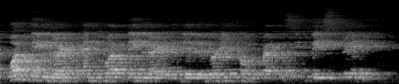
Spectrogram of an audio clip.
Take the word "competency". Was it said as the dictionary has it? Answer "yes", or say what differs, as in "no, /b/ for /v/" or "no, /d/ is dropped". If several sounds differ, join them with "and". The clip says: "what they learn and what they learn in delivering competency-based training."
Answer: no, /n/ is dropped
